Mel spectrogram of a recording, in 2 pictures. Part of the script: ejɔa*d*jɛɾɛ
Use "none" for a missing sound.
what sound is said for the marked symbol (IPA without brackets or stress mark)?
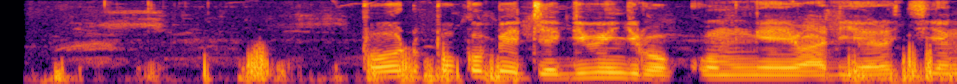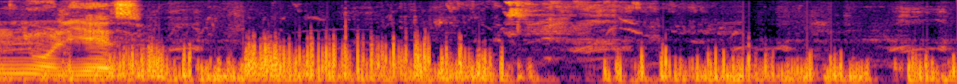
d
